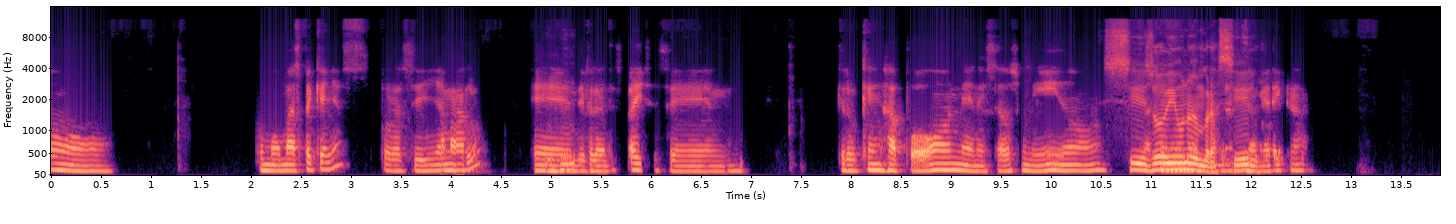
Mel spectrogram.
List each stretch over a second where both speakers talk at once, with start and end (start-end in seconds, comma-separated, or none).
10.5-12.2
